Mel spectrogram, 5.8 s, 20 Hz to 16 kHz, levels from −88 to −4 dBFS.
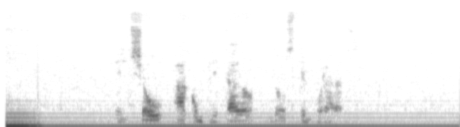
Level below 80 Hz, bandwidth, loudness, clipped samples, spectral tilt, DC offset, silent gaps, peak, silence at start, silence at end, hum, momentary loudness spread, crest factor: -42 dBFS; 11 kHz; -45 LUFS; under 0.1%; -7.5 dB/octave; under 0.1%; none; -26 dBFS; 0.05 s; 0 s; 60 Hz at -50 dBFS; 14 LU; 16 dB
